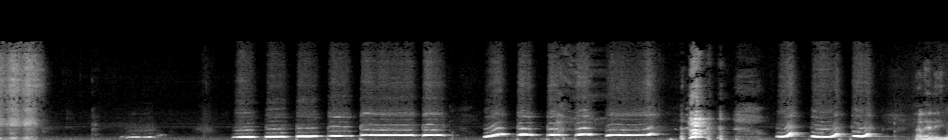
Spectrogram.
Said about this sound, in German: Habt ihr schon mal eine Nasenflöte gehört? Könnt ihr mal anhören. Wollen wir mal, mal die Nasenflöte? Nasenflöte. Spiel mal alle meine Indian auf der Nasenflöte.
